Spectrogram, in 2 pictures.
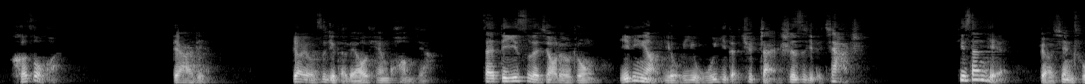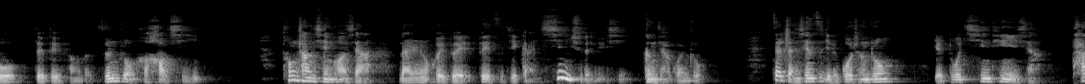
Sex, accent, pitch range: male, native, 100-160 Hz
